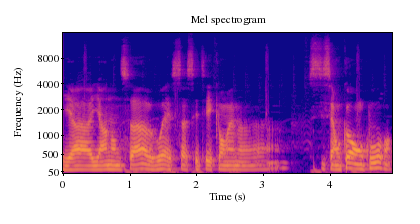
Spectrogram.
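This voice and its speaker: A man's fairly low voice at a fairly slow pace, with fairly even intonation and noticeable background noise. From Réunion. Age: 30s. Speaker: web developer. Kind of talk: interview answers. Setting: coworking space. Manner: hesitant, many fillers.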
